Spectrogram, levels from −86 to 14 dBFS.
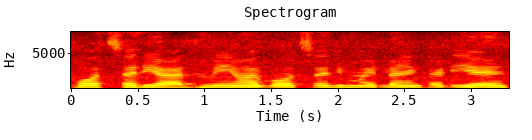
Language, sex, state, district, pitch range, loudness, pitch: Hindi, female, Rajasthan, Bikaner, 235-245 Hz, -14 LUFS, 235 Hz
